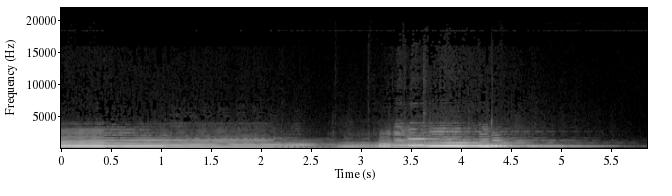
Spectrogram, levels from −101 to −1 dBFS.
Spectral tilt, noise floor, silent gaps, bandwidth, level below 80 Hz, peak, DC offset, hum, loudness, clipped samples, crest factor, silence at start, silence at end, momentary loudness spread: -7.5 dB/octave; -59 dBFS; none; 4.4 kHz; -72 dBFS; -14 dBFS; under 0.1%; 50 Hz at -80 dBFS; -29 LUFS; under 0.1%; 16 dB; 0 s; 0.45 s; 21 LU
